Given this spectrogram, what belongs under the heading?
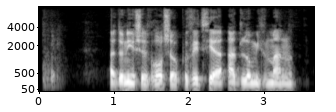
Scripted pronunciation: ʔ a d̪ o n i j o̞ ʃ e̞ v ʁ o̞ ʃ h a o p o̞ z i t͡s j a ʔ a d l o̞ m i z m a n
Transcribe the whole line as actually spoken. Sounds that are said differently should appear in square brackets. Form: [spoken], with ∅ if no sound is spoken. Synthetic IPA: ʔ a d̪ o n i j o̞ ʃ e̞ v ʁ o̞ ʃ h a o p o̞ z i t͡s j a ʔ a d l o̞ m i z m a n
